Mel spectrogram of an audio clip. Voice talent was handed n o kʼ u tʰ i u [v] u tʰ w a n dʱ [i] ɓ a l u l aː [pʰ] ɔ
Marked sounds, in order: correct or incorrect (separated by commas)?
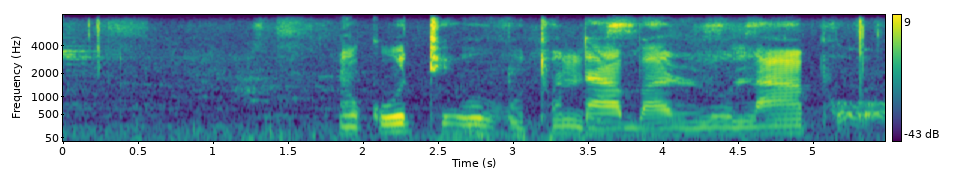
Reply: correct, incorrect, correct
